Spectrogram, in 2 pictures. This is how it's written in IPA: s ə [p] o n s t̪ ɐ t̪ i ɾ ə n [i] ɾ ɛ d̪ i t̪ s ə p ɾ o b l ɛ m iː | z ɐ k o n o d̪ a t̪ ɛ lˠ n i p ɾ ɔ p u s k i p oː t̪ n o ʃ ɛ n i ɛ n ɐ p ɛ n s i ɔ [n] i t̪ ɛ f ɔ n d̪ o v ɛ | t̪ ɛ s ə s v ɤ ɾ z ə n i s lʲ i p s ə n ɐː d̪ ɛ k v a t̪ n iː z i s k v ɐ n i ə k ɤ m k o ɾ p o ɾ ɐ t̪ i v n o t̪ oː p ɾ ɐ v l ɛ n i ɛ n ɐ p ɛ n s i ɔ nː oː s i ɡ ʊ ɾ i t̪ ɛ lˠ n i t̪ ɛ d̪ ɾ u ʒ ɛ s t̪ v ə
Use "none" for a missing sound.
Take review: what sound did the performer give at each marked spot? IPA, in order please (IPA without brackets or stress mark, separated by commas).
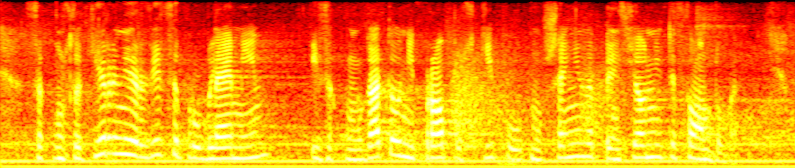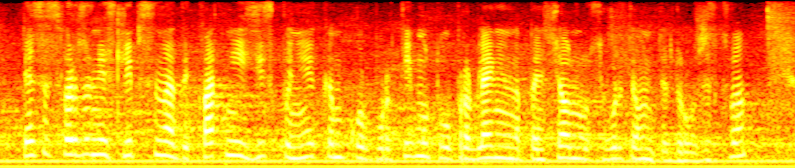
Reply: k, i, nː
